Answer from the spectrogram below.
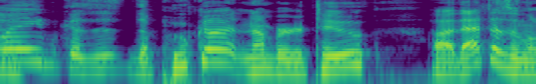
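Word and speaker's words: pooka: Uh, cause in Ireland, in uh, Gaelic, all C's are all K's pronounced, so it would be, still be Puka.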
